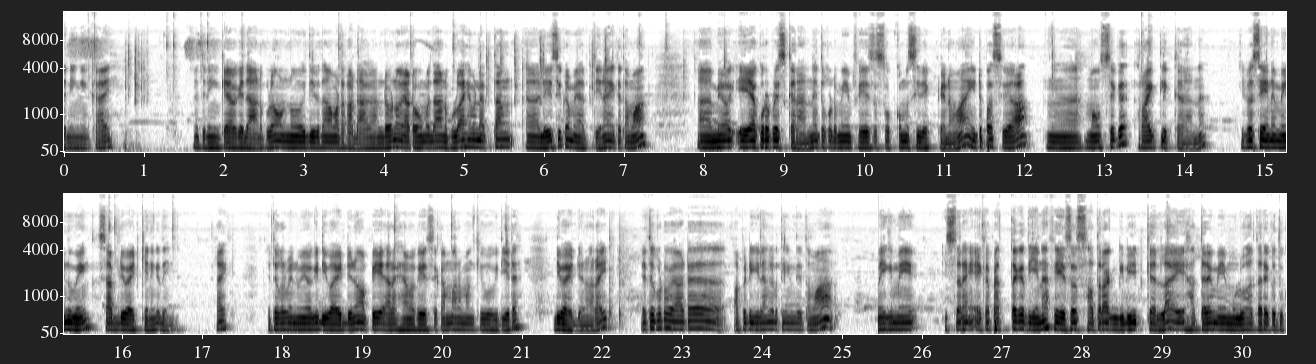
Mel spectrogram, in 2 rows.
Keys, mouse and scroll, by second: 1.3 ctrl+r, 2.6 middle click, 4.7 middle click, 5.9 ctrl+z, 6.2 ctrl+z, 7.1 ctrl+z, 7.6 middle click, 8.6 a, 13.9 right click, 17.0 middle click, 20.5 middle click, 27.1 middle click.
